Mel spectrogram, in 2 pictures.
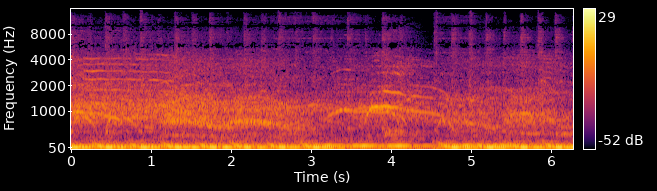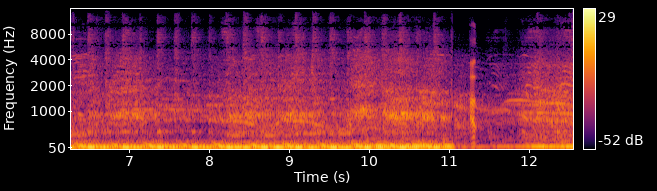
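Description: A loud concert crowd roars and cheers continuously as a band comes on stage, with whoops and shouts rising over a steady wall of noise and a thumping low rumble underneath, easing briefly near the end.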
